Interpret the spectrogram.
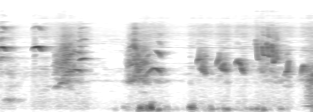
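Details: Young Oriental magpie-robin in ngriwik, working in sparrow notes: harsh, broad chirps, then a quick string of slurred, warbled notes over low thumping noise.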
